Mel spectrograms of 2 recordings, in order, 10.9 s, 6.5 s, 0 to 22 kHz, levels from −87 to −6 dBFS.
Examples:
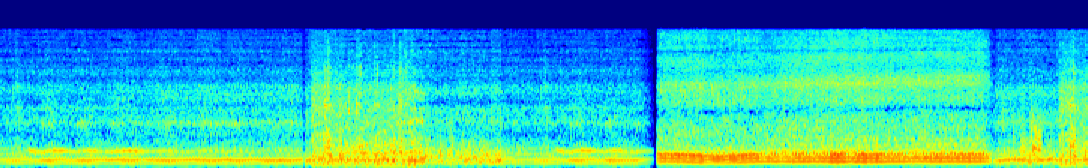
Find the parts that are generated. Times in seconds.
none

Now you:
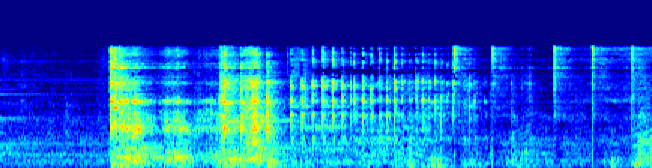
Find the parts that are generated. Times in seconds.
3.5-6.5 (codec, SNAC)

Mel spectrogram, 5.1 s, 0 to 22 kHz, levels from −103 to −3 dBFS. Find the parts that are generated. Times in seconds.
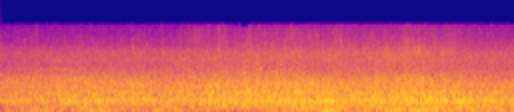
none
